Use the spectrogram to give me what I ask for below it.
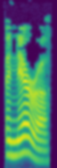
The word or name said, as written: Aneira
